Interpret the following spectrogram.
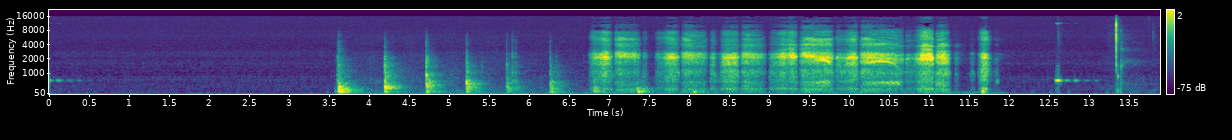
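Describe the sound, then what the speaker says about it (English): Heavy, erratic breathing and gasping from Corpse Party: Blood Drive: a run of sharp, separate gasps that turns into ragged, continuous panting, then quiets to a few last breaths, close and alone. "Her breathing became more and more erratic as her body rocked with convulsions."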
